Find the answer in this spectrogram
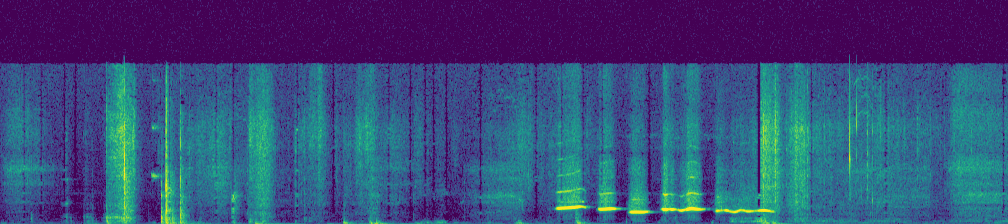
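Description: A person whistling a short tune of about six quick notes, the last one longer and wavering, over knocks and rustles of a cardboard box and its seal being handled and opened.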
